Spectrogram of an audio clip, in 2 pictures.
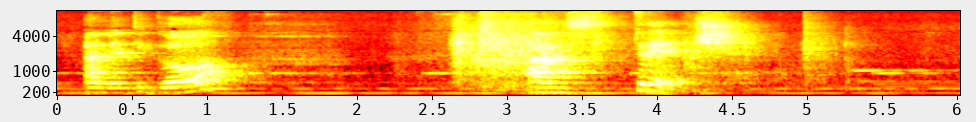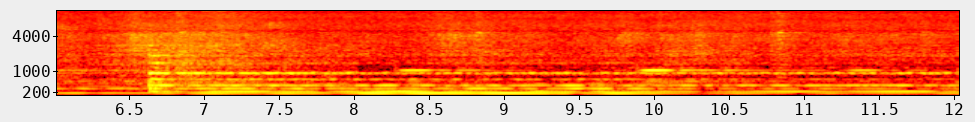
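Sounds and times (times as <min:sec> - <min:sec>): ambient music low tone: 0:00.0 - 0:12.0.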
